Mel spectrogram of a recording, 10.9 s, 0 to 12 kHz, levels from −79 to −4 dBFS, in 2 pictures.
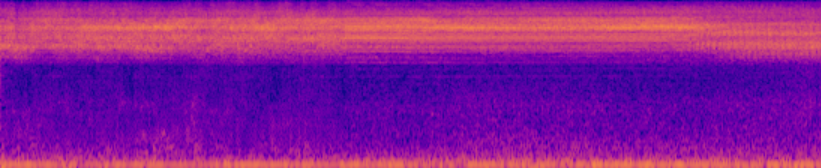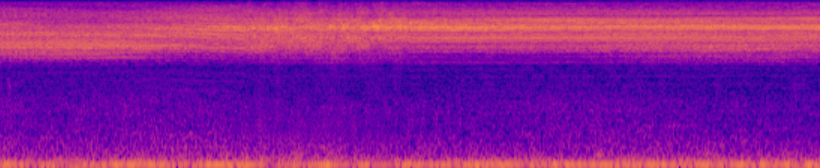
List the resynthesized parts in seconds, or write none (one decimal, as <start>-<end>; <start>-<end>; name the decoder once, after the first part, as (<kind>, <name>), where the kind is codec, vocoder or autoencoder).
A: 0.0-2.3 (codec, HILCodec); 7.1-8.2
